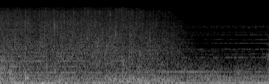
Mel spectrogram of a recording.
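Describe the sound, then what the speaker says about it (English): Rain falls on dry ground in the Australian outback, a dense, even patter of drops that runs continuously, with no voices over it. "Come on, rain!"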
